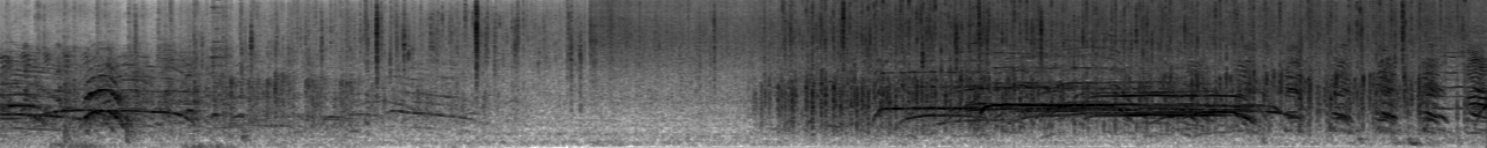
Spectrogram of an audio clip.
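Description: Crowd of people cheering and shouting, dying down to a lull about halfway through, then rising again louder about eight seconds in with cheering and clapping.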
